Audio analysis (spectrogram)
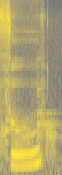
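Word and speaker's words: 福: luck or blessing and in chinese the pronunciation is foo this part of the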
